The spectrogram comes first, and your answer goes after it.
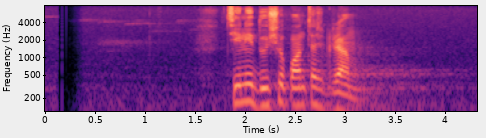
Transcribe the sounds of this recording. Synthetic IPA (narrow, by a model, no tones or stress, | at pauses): t͡ɕinid̪ujʃopɔnt͡ɕaʃ̬ɡɾam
